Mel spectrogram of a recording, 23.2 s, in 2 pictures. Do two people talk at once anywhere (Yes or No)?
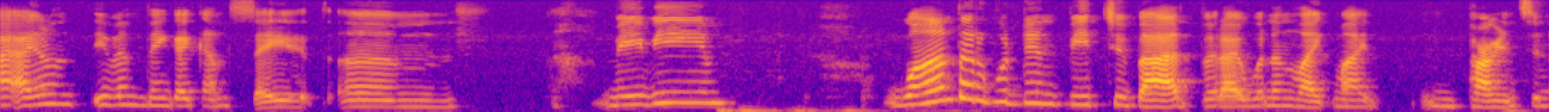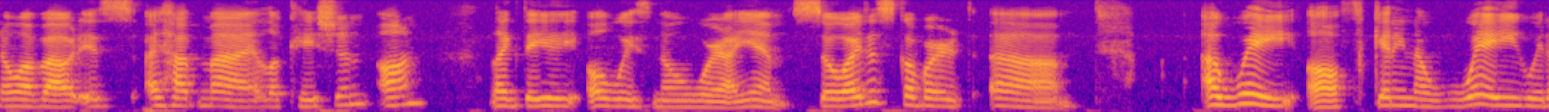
No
